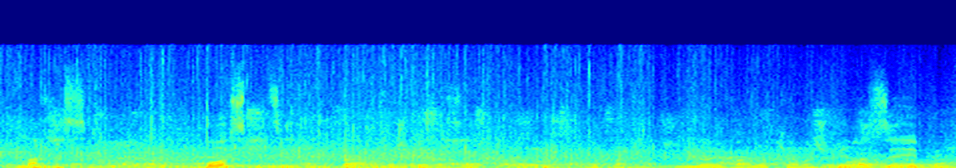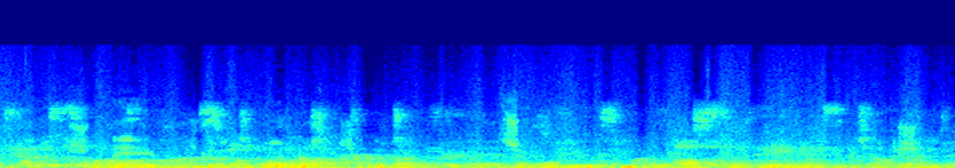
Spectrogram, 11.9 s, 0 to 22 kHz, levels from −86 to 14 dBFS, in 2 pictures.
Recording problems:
murmuring crowd; very loud; throughout; 1 dB above the speech

